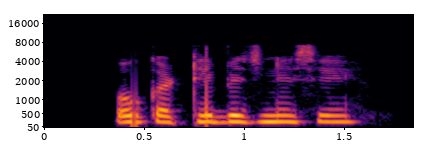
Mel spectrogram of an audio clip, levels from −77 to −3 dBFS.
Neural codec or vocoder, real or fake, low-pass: none; real; 7.2 kHz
